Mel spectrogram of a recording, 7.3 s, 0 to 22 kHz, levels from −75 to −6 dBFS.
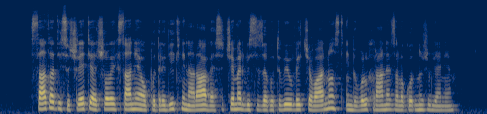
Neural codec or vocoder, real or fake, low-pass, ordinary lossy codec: codec, 44.1 kHz, 7.8 kbps, Pupu-Codec; fake; 19.8 kHz; none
